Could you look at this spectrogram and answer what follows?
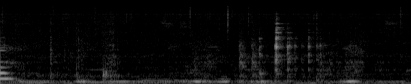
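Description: Roti frying in oil in a pan makes a soft, steady sizzle, with faint scraping and light clinks of utensils, while quiet voices come through now and then.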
